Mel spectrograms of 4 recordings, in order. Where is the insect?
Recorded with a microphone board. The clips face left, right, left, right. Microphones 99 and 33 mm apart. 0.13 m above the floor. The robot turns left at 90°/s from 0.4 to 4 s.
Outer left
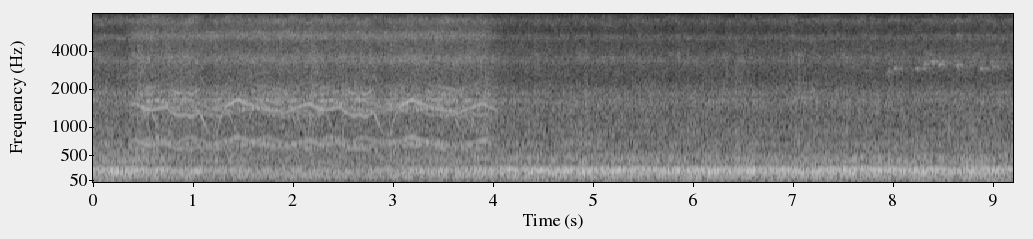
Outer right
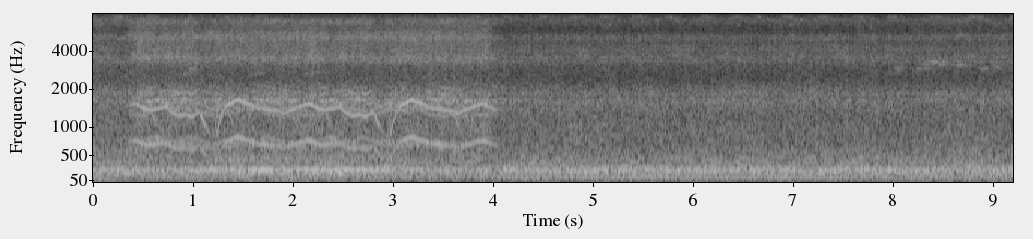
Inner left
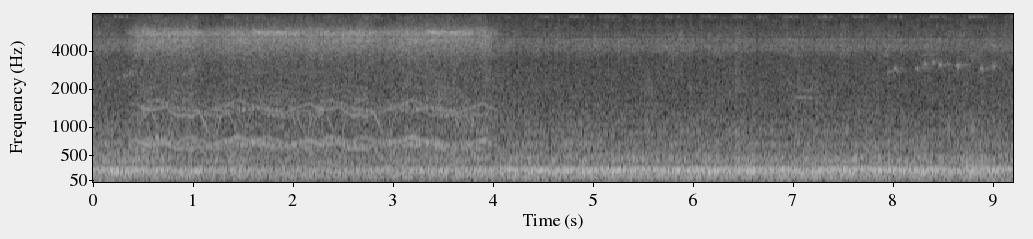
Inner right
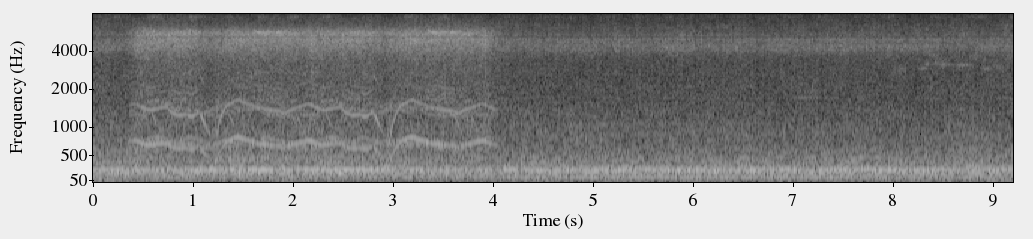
65° left, 1.5 m; by 9.2 s 100° left, 1.5 m.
